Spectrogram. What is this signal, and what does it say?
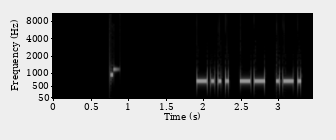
Morse code, heard as a keyed tone, about 25 wpm, 700 Hz. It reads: BMR
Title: USA Call Sign Postfixes - 3 Letters 25wpm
